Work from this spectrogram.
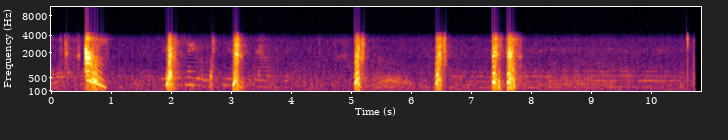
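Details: A dog gives a series of short, abrupt barks at irregular intervals, about eight in all, including a quick double bark near the end, over otherwise quiet background.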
